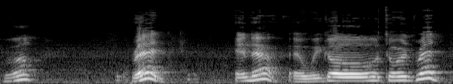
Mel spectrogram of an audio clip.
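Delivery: high, loud dog voice; a simple dog pointing the way. Acted. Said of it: "he's like".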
